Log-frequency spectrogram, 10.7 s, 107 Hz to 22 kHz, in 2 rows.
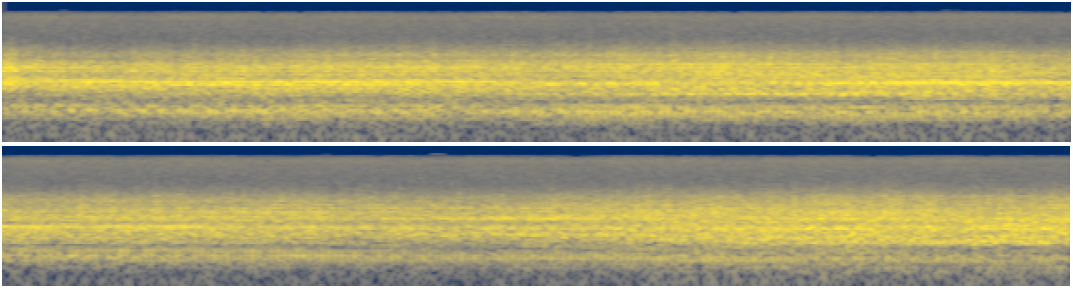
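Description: Hanomag R12 tractor's single-cylinder two-stroke diesel engine running steadily under load.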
